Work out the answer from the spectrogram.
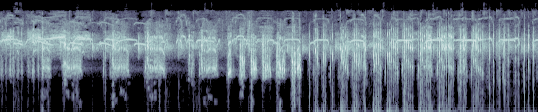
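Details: Shrill, slurred whistles from mixed swiftlets run over a constant crackle of rapid clicks. The clicking becomes denser and louder in the second half.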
